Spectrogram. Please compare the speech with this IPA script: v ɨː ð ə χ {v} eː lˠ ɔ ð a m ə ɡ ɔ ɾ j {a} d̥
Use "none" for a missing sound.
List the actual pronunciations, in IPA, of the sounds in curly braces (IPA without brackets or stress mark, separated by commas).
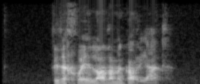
w, a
